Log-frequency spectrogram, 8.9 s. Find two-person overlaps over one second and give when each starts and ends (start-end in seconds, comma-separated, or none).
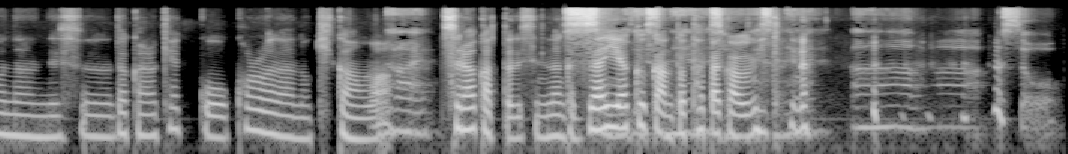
4.7-6.8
